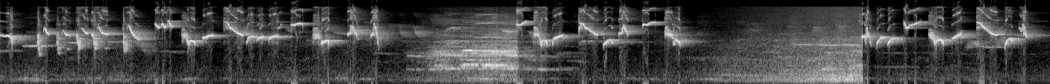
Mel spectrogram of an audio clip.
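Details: Orange-headed thrush in full morning song, pouring out dense rapid chirps and slurred whistles in long runs, with two short gaps filled by a soft rushing noise.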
